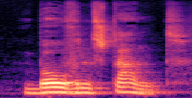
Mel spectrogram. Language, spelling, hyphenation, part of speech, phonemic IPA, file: Dutch, bovenstaand, bo‧ven‧staand, adjective, /ˈboː.və(n)ˌstaːnt/, Nl-bovenstaand.ogg
- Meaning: written/shown/mentioned above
